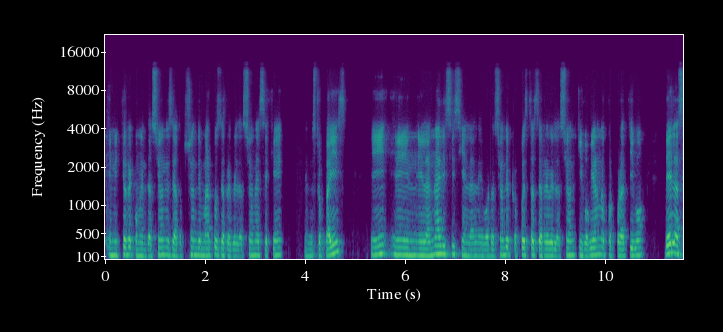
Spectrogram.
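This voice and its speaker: A man's voice: medium pitch, darkish tone. A man with a Mexican accent delivering a formal, scripted welcome speech as an official. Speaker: financial regulator official.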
